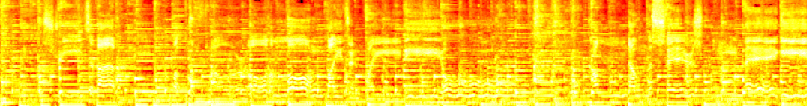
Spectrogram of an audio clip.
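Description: Vega banjo strummed and picked in a steady folk rhythm under a man's singing voice, with a low bass pulse on the beat.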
